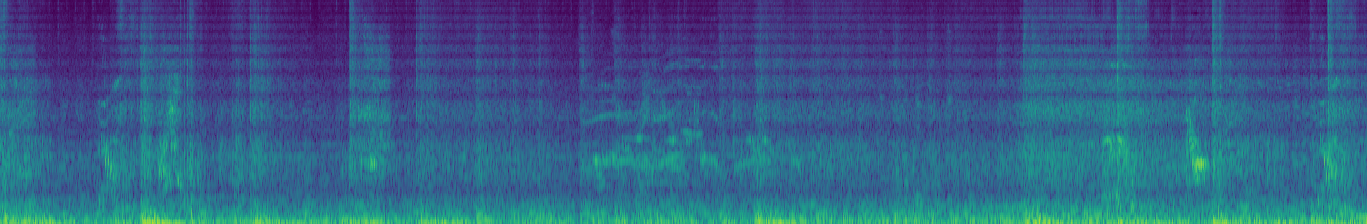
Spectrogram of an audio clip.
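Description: A large bird's wings beat with heavy, deep whooshes.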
